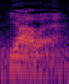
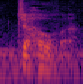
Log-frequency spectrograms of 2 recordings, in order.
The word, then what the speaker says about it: Yahweh: But if you use the letters Yahweh, but the Yah they used to think was a J, and the W they used to think was a V, and that's how they got Jehovah instead of Yahweh.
